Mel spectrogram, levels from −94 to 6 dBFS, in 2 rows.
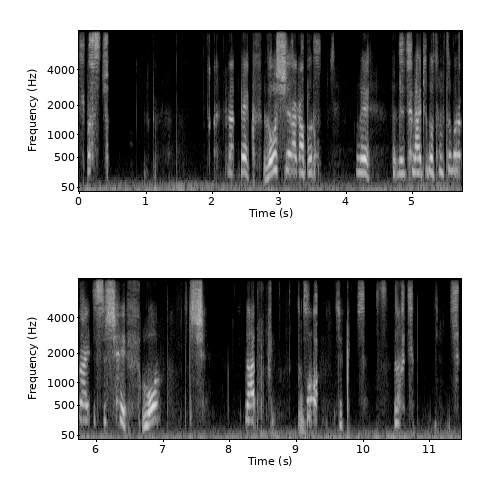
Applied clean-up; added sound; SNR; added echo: neural diffusion model UNIVERSE++.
